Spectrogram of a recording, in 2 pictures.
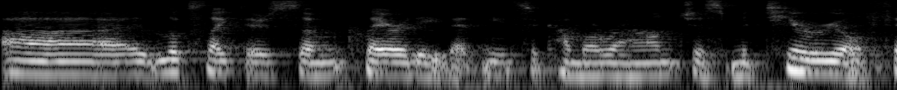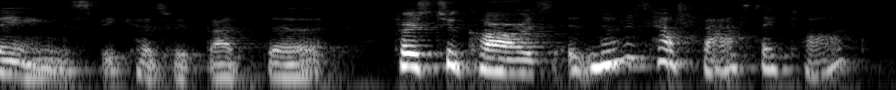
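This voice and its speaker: A woman's very deep, low voice with vocal fry, a dark, mellow tone and lively intonation. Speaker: astrologer and tarot reader. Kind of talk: tarot reading video. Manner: animated.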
